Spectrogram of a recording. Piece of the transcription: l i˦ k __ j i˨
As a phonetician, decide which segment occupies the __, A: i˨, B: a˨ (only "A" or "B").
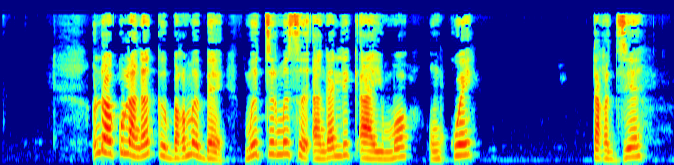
B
